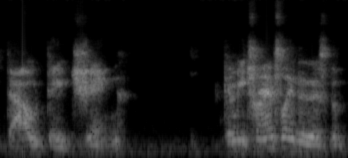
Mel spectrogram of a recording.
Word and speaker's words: Dao De Jing: book you're referring to the DA Ching pronounced more or less Dao de Jing can be translated as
